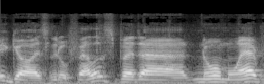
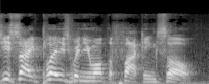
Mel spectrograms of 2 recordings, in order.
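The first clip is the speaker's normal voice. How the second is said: higher, louder scolding; angry dad; 6 semitones higher, 5 dB louder than usual. Acted. Dad scolding Johnny after hitting him, angry. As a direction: bark it like a furious dad.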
